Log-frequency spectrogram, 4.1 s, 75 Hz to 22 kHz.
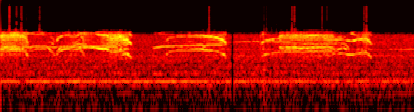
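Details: Peregrine falcons during feeding, Gdańsk LOTOS nest, Poland, 14 May 2022, 11:07; loud, overlapping arched calls, a short pause, then another cluster of wavering wails, with a low hum throughout.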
